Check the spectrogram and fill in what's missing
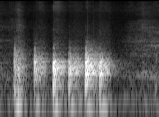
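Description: Six quick knocks on a ceramic floor tile that has been down a while and is fully bonded to concrete give short, dull midrange thuds with little ring. It sounds solid, the way a freshly laid tile will once it dries.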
